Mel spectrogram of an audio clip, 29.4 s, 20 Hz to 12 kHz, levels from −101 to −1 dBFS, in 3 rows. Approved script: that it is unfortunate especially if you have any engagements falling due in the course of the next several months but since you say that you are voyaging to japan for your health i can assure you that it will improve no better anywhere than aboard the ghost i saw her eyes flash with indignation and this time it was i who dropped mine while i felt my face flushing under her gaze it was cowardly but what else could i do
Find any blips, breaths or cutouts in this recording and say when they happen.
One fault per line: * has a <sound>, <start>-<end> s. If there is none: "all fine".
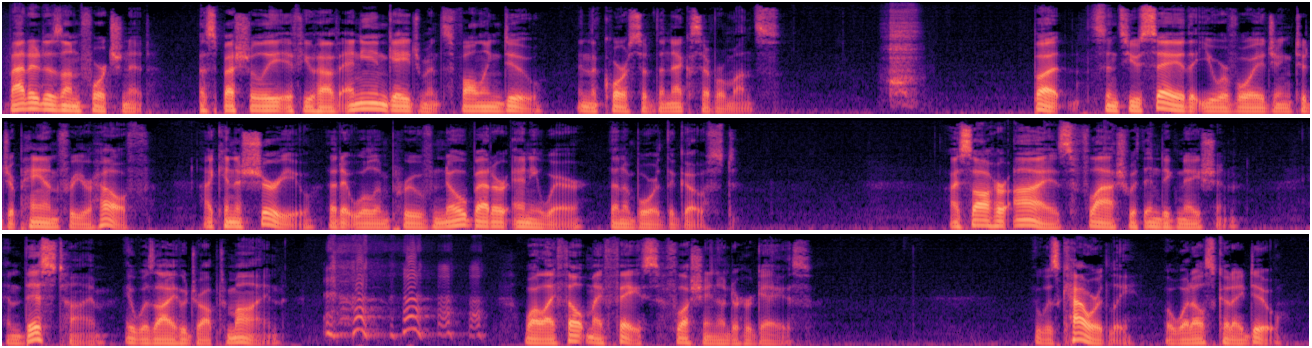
* has a sniff, 6.6-6.9 s
* has a laugh, 22.0-23.3 s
